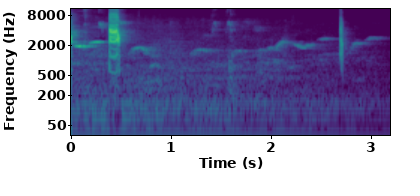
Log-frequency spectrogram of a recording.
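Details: Black drongo singing actively in the morning: thin whistled notes and gliding, slurred phrases that rise and fall, with two sharp, loud clicks early and late in an otherwise quiet setting.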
